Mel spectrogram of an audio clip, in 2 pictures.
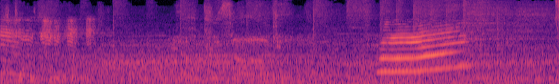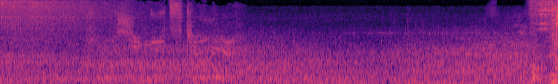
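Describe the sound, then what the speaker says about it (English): A cat yokai in the video game Ghostwire Tokyo gives a single rising meow over a low ambient game hum, with faint other sounds around it. "Is that a cat? Technically, it's a yokai."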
